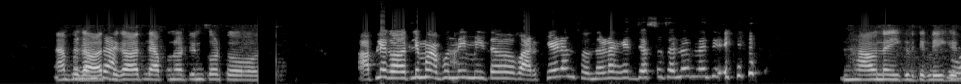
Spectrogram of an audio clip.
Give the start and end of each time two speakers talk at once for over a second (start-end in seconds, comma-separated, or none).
none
